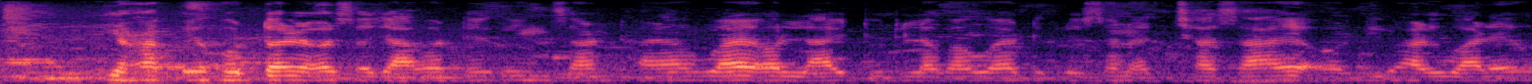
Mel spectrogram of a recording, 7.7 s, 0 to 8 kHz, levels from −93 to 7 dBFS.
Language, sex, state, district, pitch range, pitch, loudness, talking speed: Hindi, male, Bihar, Vaishali, 140-150 Hz, 145 Hz, -19 LUFS, 170 wpm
